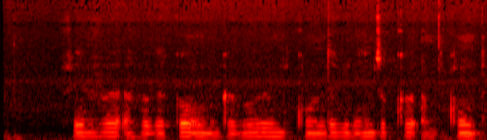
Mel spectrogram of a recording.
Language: Kinyarwanda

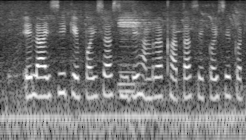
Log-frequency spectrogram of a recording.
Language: Bhojpuri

